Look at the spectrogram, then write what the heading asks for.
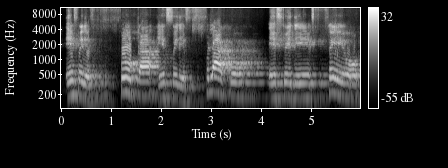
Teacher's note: se denomina labio dental cuando el labio inferior sube hacia los dientes superiores y hay una sola labio dental que vendría ser la e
